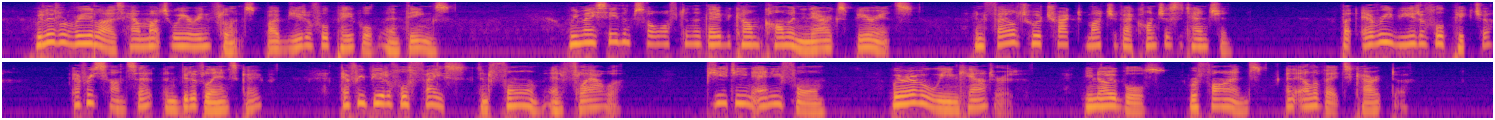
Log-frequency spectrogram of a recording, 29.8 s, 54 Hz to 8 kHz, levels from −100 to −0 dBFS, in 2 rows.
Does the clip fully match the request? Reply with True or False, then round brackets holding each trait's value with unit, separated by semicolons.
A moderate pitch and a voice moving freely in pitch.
True (155 Hz; 6.7 semitones)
